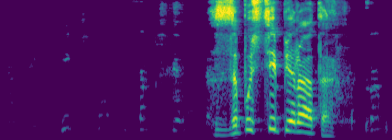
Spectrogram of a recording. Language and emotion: Russian, positive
